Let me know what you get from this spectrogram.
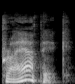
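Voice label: "priapic", British English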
